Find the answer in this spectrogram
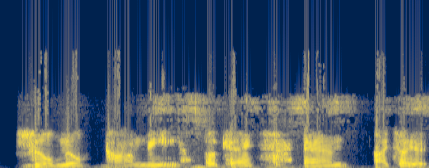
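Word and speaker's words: Similkameen: i l k a m n and it's pronounced Sil milk con me okay and I tell you it was one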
